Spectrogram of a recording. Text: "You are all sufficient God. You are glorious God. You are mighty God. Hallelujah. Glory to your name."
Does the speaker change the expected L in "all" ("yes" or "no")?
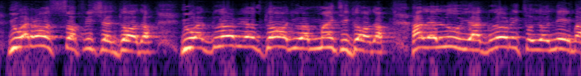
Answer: yes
